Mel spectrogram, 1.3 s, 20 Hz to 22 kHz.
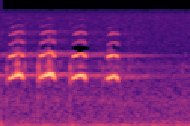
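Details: Osprey chicks competing at a nest in an old leaning pine in Kurzeme, Latvia, on 11 September 2024: four short whistled, slightly rising notes in quick succession, with faint background.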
